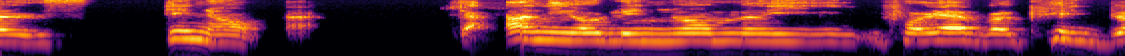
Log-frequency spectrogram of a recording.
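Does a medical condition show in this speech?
Yes: cerebral palsy.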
